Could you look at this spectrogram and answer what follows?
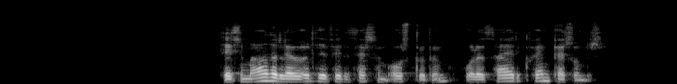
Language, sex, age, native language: Icelandic, male, 60-69, Icelandic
